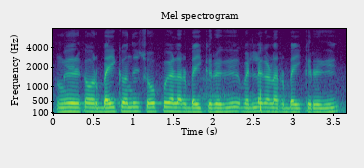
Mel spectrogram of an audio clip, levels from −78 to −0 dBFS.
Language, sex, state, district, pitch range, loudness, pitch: Tamil, male, Tamil Nadu, Kanyakumari, 135-145 Hz, -17 LUFS, 140 Hz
